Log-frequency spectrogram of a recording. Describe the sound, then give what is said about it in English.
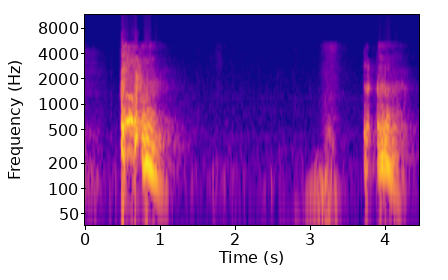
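An adult's allergy-related dry cough, heard as a few harsh, hacking bursts separated by a long quiet gap, with no talk. “Those of you who know me know I get this dry cough.”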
